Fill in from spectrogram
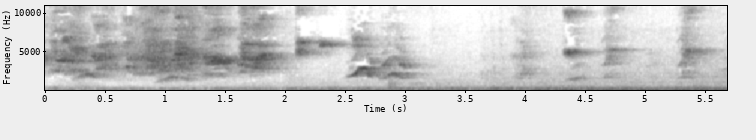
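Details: Around 100 cockatiels in a colony aviary during cage cleaning. A loud flurry of harsh, rising squawks at first gives way to sparser, quieter chirps, with a low background hum.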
